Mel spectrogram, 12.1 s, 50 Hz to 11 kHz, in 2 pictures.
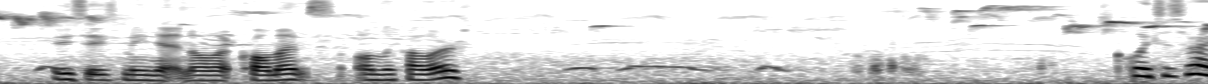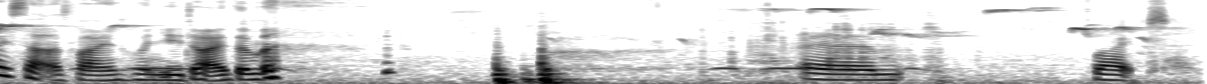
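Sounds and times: small birds chirping: 0.0 - 12.0
pigeon cooing: 2.8 - 5.4, 9.0 - 10.8.

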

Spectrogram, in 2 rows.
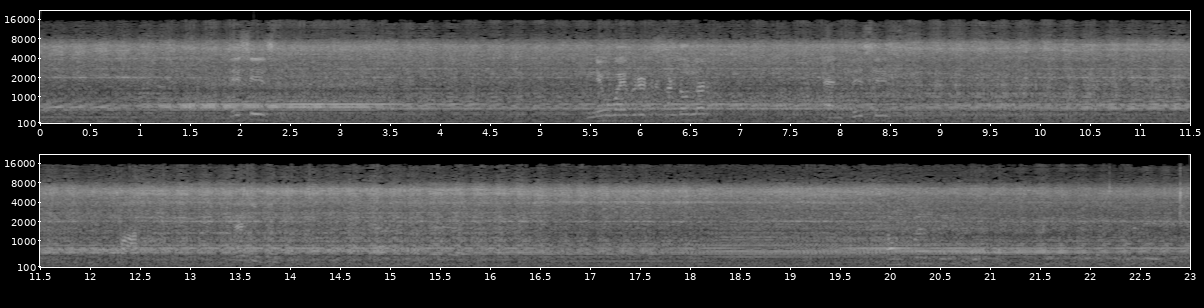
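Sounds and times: bowl feeders buzzing: 0.0 - 23.0
constant hum: 0.0 - 23.0
factory noise: 0.0 - 23.0.

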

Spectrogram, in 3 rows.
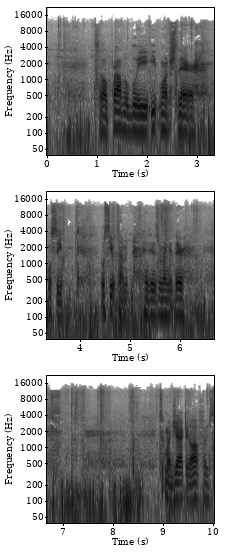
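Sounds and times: footsteps on leafy dirt trail: 0.0 - 10.0.

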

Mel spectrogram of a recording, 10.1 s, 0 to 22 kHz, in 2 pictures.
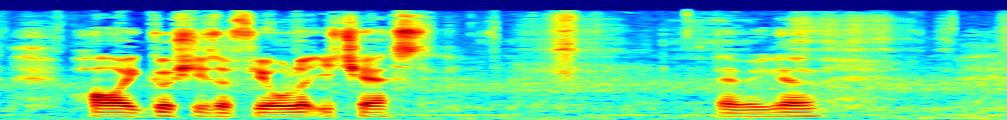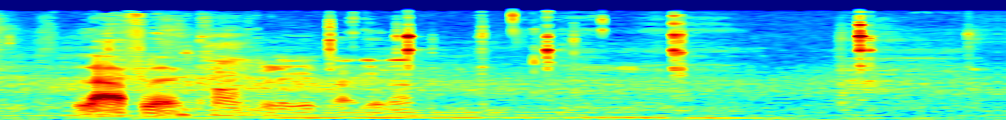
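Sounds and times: light clicks and taps: 6.7 - 8.6.

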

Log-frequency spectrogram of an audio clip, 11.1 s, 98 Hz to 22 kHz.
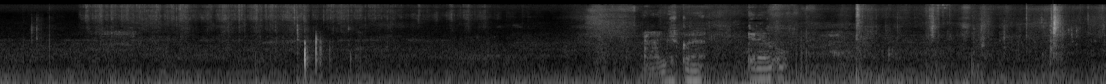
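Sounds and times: soil crumbling and rustling: 0.8 - 4.0.

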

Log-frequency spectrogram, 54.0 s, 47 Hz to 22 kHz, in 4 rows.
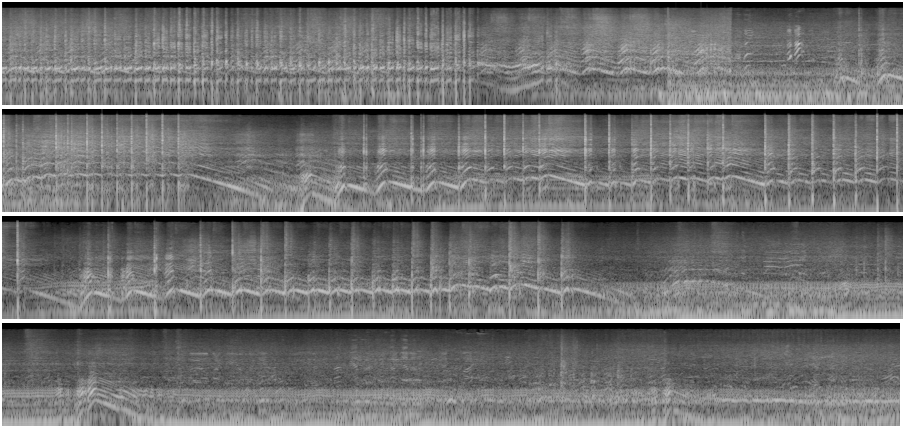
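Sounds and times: motorcycle engine revving: 0.0 - 54.0.

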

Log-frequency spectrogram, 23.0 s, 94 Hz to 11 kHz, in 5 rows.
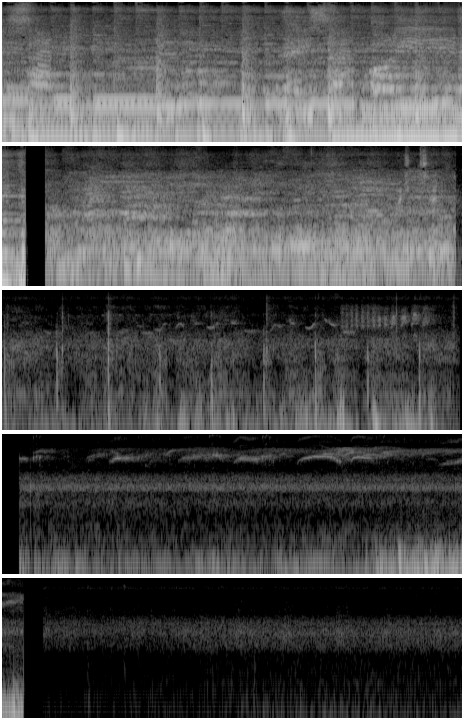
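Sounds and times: birds chirping: 7.6 - 18.6.

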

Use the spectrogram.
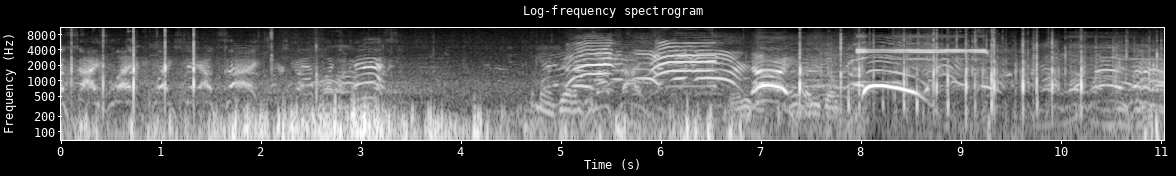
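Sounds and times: spectators shouting: 4.9 - 11.0
referee's whistle blast: 7.9 - 9.4.

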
